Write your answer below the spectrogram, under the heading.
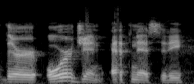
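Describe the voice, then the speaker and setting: A man's voice: fairly low pitch, moderate pace, sharp tone, low-quality recording. A man calling into an online debate, arguing insistently with many restarts and repeated words. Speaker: debate caller.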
